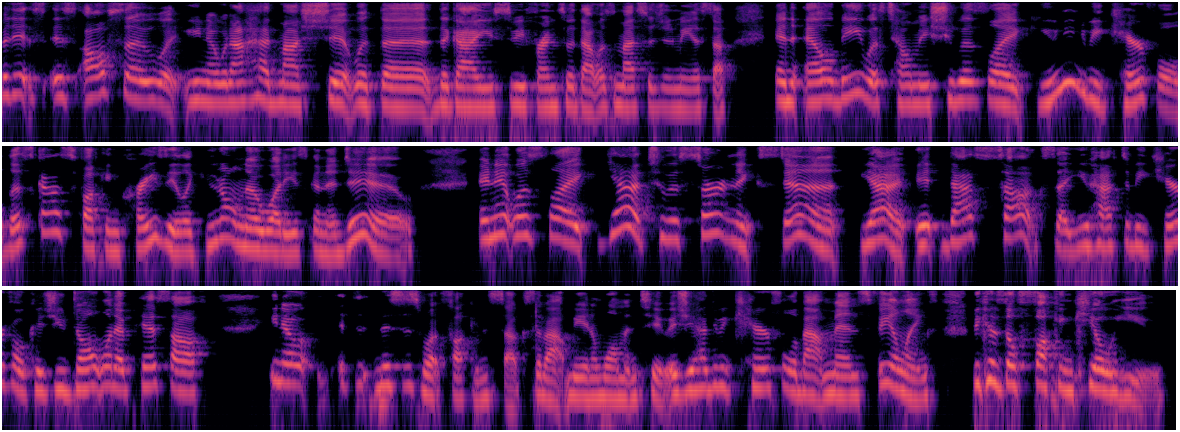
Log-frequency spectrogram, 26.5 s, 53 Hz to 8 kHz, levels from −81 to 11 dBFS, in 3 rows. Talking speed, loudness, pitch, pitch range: 245 wpm, -25 LUFS, 225 Hz, 190-260 Hz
